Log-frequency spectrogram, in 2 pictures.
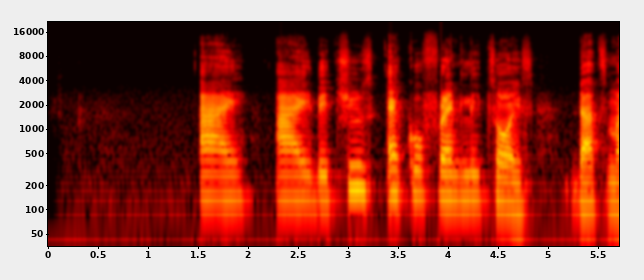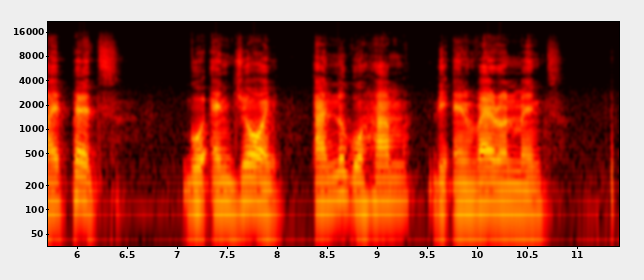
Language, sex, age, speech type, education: Nigerian Pidgin, male, 30-45, spontaneous, tertiary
